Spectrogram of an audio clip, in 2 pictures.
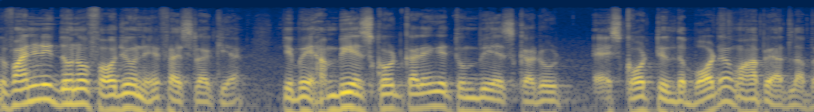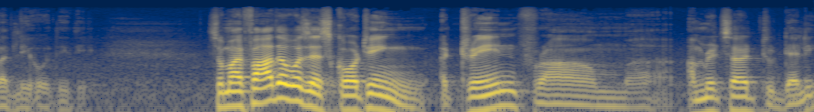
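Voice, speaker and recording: With very wide pitch swings and big swings in loudness, a man speaks at a fairly low pitch and a moderate pace. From India. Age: 70s. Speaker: retired diplomat. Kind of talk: interview. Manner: animated.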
